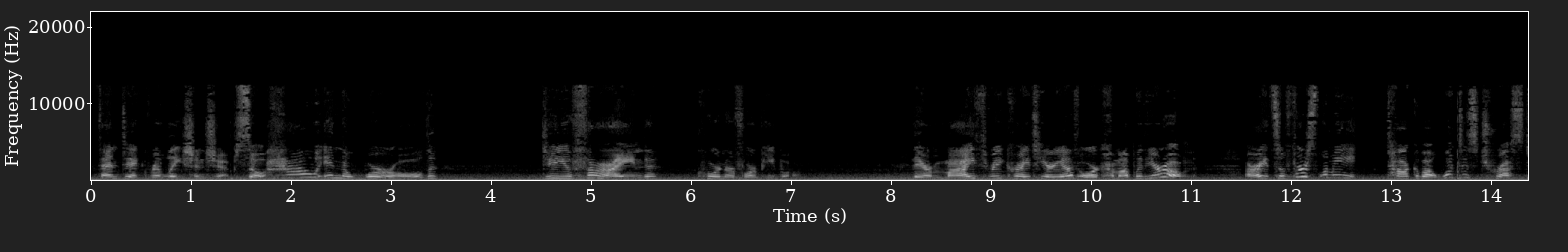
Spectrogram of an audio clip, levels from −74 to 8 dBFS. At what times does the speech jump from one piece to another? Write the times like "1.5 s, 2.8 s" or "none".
8.2 s, 9.8 s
